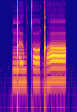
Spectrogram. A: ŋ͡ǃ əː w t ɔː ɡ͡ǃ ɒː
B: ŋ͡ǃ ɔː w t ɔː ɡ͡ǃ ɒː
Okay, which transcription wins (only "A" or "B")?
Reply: A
